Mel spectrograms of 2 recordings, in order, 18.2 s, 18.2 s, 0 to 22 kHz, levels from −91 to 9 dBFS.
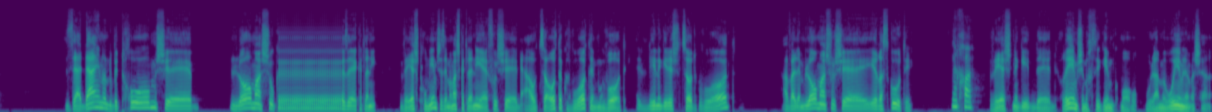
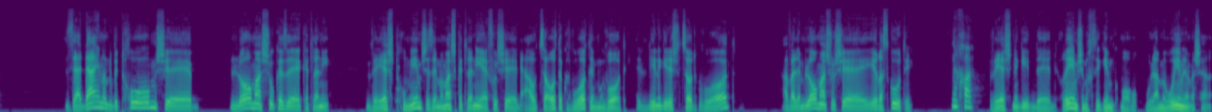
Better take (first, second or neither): second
